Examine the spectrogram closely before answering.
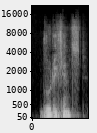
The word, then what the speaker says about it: Gutekunst: I didn't move here till 94, so forgive me for not knowing how to pronounce. How did you say your coach's name, John? Gutekunst.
